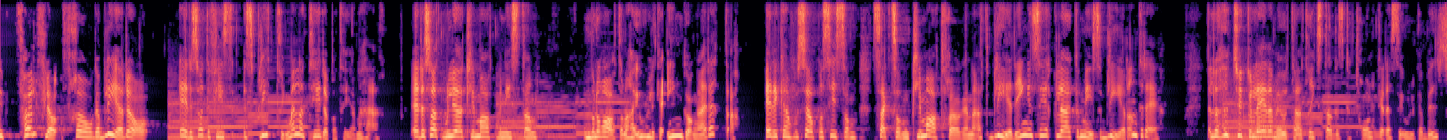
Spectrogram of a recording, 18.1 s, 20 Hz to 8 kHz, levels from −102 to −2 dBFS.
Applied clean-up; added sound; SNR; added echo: classical method spectral subtraction.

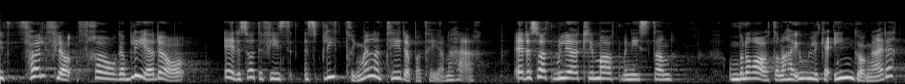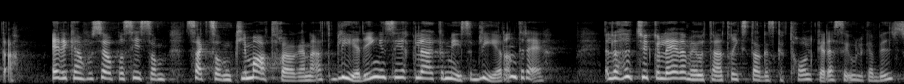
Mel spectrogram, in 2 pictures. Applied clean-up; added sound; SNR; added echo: none; none; none; none.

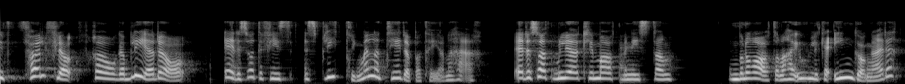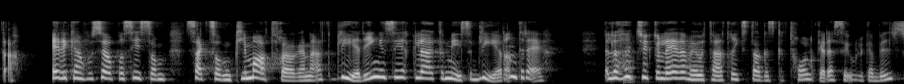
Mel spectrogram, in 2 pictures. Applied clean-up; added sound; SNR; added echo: neural mask model DeepFilterNet 3.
